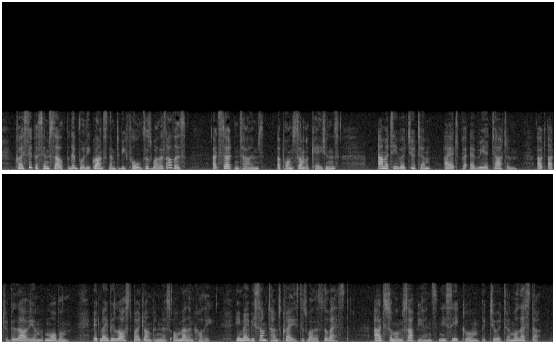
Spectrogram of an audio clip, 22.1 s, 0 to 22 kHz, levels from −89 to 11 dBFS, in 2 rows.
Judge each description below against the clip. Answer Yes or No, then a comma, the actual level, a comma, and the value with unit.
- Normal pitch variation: Yes, average, 3.3 semitones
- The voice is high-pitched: Yes, high, 205 Hz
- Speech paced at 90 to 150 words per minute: Yes, average, 140 wpm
